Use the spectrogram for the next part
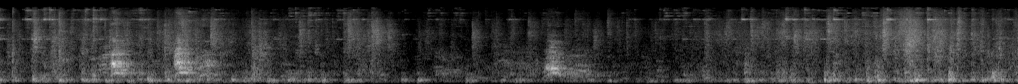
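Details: Five dogs, two Great Dane puppies, two Labradors and a pug, play indoors on a snowy day: scuffling, thumping paws and bodies, with scattered short yips and growly bursts at irregular intervals, and brief human voices.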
